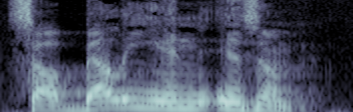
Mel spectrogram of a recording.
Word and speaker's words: Sabellianism: In fact, an early church history heresy, and this is a tough word to pronounce, I believe it's pronounced Sabellianism.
